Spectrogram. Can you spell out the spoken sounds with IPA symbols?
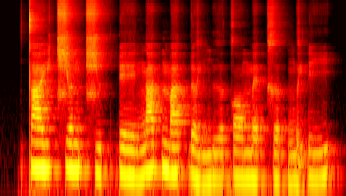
t̪ a˧ j t͡ɕ ə˧ n t͡ɕ ɨ˨˩ k̚ ɗ e˨˩ ŋ a˦˥ t̚ m a˦˥ t̚ ɗ ə˨˩ j ŋ ɨ˨˩ ə̯ k ɔ˧ m ɛ˨˩ t̚ x əː˨˩ k̚ ŋ ə̰˧˨ j ɗ i˨˦

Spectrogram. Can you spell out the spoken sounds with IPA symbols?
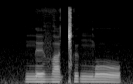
n e v a ǀ ʉ ŋ͡m o

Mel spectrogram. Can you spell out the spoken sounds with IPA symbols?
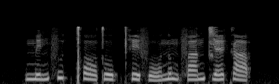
m e˩˧ ŋ f u˧˥ t̚ kʰ ɔː˧˩ t̪ oː˧˩ p̚ t̪ʰ e˧˩ f oː˩˧ n o˥˨ ŋ f aː˧˥ n t͡ɕ ɛː˧˥ k aː˧˩ p̚

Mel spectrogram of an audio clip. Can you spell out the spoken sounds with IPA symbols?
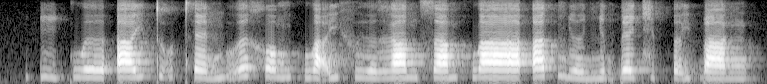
ʔ i˧˩ k w ə̤ː˨˩ ʔ a˨˦ j t̪ ṵ˧˥ t̪ʰ ɛ˧˩ ŋ ṵ˧˥ ə̯ x ɔ˧ ŋ h w a̰˧˥ j f ɨ̤˨˩ ə̯ ɣ a˧ n s a˨˦ m h w aː˧ ʔ a˦˥ t̚ ɲ ə̤ː˨˩ ɲ ə̰˧˨ n ɗ ɛ˧ t͡ɕ ə˨˩ p̚ ʔ ə̰˧˥ j ɓ a˧ ŋ

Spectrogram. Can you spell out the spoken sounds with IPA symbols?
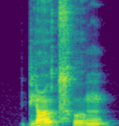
p j ɑ˥˩ ʊ̯ t͡sʰ ʊ˥ ŋ

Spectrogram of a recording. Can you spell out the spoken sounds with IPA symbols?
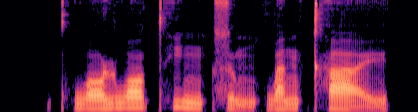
kʰ w ɔ˨˦ ɻ w ɔ˦ t̪ʰ i˥˨ ŋ t͡s ʊ̰˨˩ ŋ f w a˦ n kʰ a̰˨˩ ɪ̯

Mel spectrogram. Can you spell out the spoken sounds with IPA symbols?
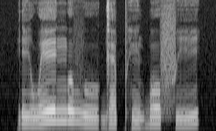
ɾ i˨ w eː˦ ŋ ʊ˦ β uː˨ ɡ ɛ˨ pʰ ĩ˨ ɓ o˦ f i˨˦

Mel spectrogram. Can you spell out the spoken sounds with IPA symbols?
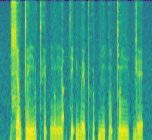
ɕ a˦ w t̪ ẽ˧ ŋ u˦ t̪ʰ ẽ˨ p̚ ŋ o˨˩ ŋ a˨ ʔ t̪ i˦ ʔ m w e˨˩ pʰ u˦ p̚ b ĩ˧ k ɔ̃˨ k̚ t̪ ɔ̃˧ n m i˨ k̚ ɡ e˨˩

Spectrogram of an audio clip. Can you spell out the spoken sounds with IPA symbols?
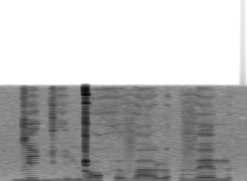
ɡ l i˥ ɡʱ i˧ m ɖ ɔ˥ h ə˩˧ v a˩˧ ɭ | v ɛ˥ m

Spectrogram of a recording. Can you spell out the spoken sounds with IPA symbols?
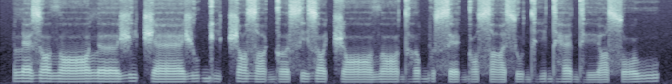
l æ z ɒ ð ɒː l ɜ ʒ i t͡ʃ æː ʒ u ɡ i t͡ʃ ɜ zˤ ɪ ɡ ʌ s i z ɒ t͡ʃ ɒː ð ɒː dʱ ʌ b ʊ s ɛ ɡ ʊ sˤ æ s u dʱ i dʱ æ dʱ ɪː sˤ u

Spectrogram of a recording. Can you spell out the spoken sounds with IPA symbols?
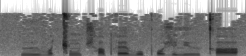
ɨː v ɐ ǁ ũ t͡ʃʰ a pʰ ɛ v o pʰ ɔ ʒ ɘ lʲ ɨː kʰ a

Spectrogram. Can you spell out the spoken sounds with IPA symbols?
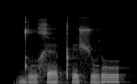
d̪ u˨˩˦ x ɛ˨˩˦ pʼ ɪ˨˩˦ ʃ u˨˩˦ ɾ u˦

